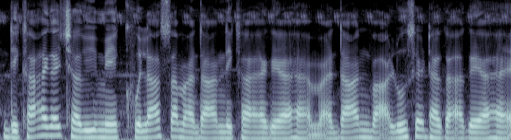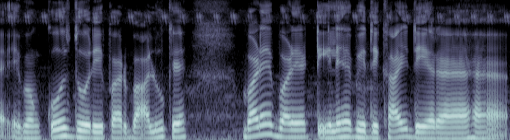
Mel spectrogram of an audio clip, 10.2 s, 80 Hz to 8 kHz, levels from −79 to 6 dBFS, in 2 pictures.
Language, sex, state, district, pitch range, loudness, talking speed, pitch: Hindi, male, Jharkhand, Garhwa, 125-150 Hz, -14 LUFS, 175 wpm, 135 Hz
